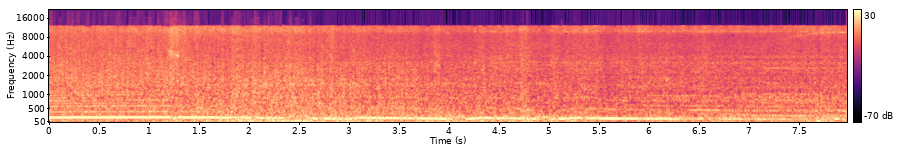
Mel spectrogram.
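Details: Ford Escort Cosworth race car, first practice session at Knockhill: loud engine pulling hard, note stumbling and dipping several times under acceleration like brief cut-outs; misfire or ignition cut suspected, cause unknown.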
